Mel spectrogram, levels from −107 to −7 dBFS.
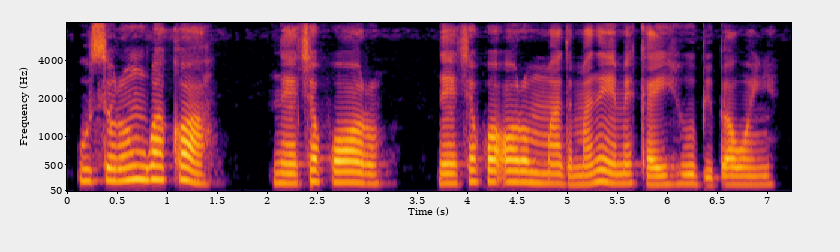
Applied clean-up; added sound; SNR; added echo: none; none; none; none.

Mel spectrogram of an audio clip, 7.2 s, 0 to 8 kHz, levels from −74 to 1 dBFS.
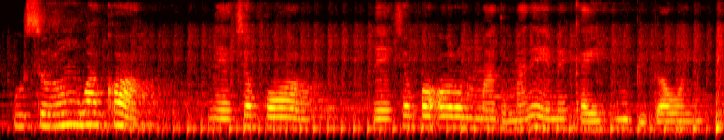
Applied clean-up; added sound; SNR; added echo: none; Snare drum; 11 dB; reverberation time 1.8 s.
